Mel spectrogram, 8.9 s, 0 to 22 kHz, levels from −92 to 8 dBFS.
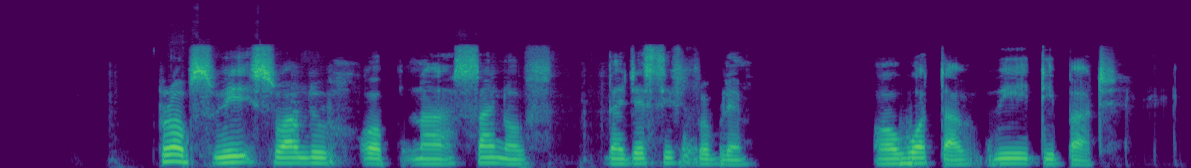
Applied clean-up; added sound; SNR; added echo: neural mask model DeepFilterNet 3.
